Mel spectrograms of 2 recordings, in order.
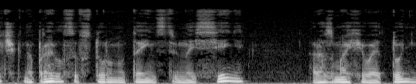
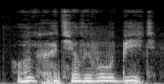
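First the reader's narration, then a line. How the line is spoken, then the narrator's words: Girl exclaiming. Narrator (Russian): воскликнула девочка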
